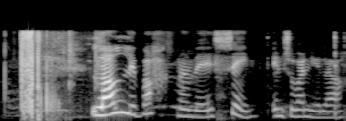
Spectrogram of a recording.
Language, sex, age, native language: Icelandic, female, 11, Icelandic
